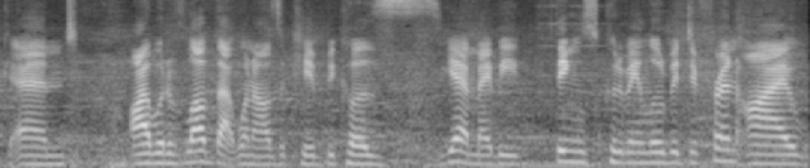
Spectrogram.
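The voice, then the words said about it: Australian accent. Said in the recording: “as people will tell from your accent, you are from Australia”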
